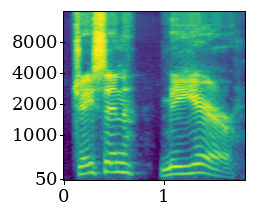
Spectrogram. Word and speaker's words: Jason Mejeur: Jason Mejeur.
